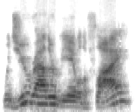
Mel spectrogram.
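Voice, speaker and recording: A man's voice: medium pitch, sing-song, normal speed, lo-fi sound. A young man hosting a casual interview for kids, friendly and upbeat with joking asides. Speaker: host, school staff member.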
